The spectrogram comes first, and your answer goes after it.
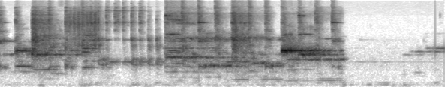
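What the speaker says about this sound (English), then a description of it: "y'all, my phone is ringing." An electronic ringtone chimes in bright, repeating melodic bursts for several seconds, fairly loud and close, then stops into near silence.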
